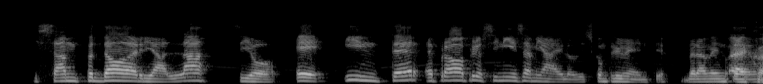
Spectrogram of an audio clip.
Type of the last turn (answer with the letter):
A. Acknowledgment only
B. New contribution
A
